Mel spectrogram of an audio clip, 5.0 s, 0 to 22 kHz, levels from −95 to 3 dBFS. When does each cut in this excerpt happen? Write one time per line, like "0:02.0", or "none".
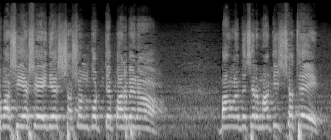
0:03.2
